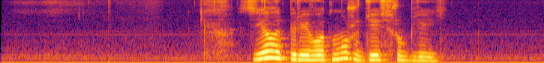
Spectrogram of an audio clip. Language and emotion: Russian, neutral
